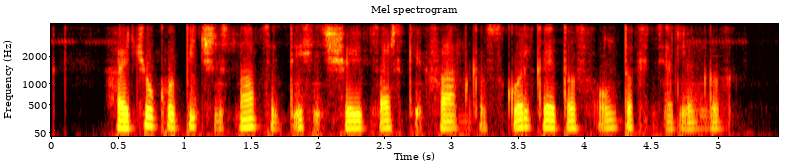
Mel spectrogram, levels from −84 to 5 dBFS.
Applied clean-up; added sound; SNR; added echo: neural separator model SepFormer WHAMR!.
